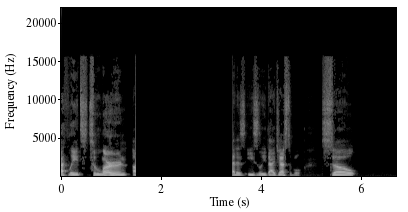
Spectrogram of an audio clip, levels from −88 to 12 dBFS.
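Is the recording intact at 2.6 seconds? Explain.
No. At 2.6 s there is dead silence, with no room tone, inside a gap from 1.48 to 3.43 s between "to learn" and "is easily digestible", losing 1.95 s of speech. This audio dropout to silence likely came from the input being lost while recording continued.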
